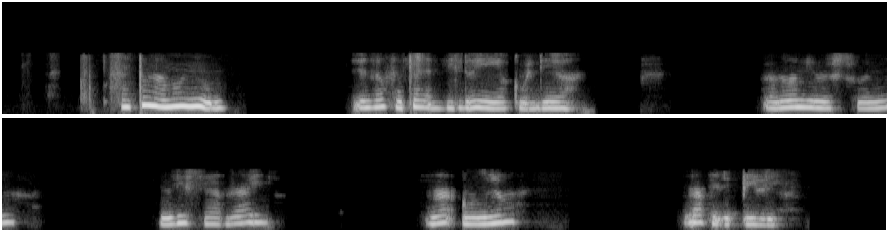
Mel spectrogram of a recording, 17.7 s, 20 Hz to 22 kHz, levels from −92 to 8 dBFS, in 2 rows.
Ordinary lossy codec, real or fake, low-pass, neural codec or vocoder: AAC, 16 kbps; fake; 7.2 kHz; codec, 16 kHz, 0.5 kbps, FunCodec, trained on Chinese and English, 25 frames a second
